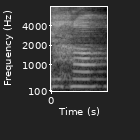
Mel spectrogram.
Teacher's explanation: ہا کو ہم نے حلق کے نیچے والے حصے سے ادا کرنا ہے، جسے ہم سانس لیتے ہیں نا ویسے ہا، اوکے۔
